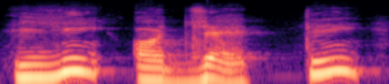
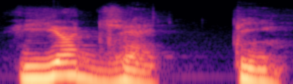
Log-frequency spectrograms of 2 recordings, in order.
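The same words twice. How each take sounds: First: Slow "gli oggetti", cut into two words; words separated. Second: Said in the usual way. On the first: Shown as a demonstration. Teacher showing beginners how to start out, words separated. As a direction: pull "gli" and "oggetti" apart, slowly. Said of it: "vous les séparez". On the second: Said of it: "la prononciation naturelle de l'italien".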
